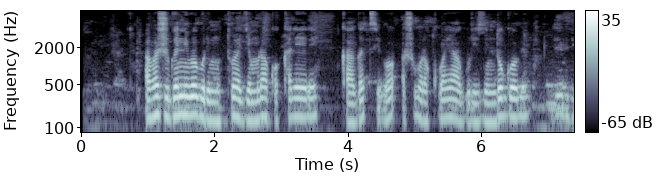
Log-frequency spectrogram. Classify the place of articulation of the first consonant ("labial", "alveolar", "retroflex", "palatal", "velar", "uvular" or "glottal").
labial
